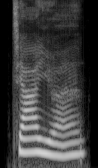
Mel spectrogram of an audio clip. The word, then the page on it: 家园: jiā yuán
